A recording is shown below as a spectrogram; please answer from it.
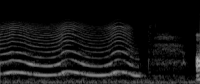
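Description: Beatbox mouth kazoo: a buzzy hummed tone made with the bottom lip vibrating against the teeth. Its pitch wavers up and down about three times, then it stops a little past halfway through.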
